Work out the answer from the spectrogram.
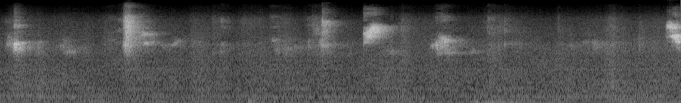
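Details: Parakeet chirps: sharp high squeaky notes spaced a second or so apart, with soft faint twittering between them over low room hiss.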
